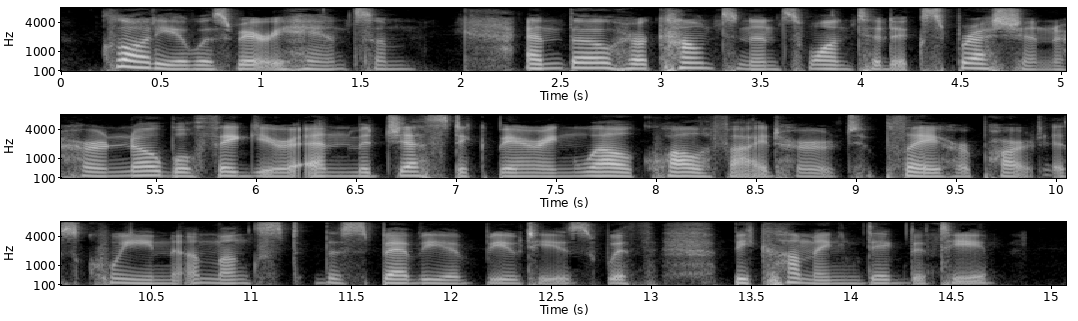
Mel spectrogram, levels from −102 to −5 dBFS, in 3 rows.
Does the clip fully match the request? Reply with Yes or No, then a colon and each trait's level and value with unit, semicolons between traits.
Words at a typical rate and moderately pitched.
No: slow, 130 wpm; medium, 180 Hz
